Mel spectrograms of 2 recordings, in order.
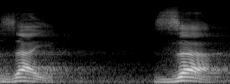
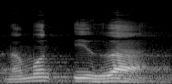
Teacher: huruf zal yang mana makharijul hurufnya itu di ujung lidah bertemu dengan gusi atas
